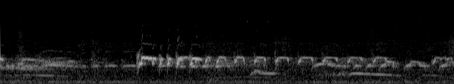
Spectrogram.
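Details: Local zebra dove, described as a constant, big-voiced singer, used to lure and stimulate other doves: a soft rolling coo of short, evenly spaced notes strung into a long train, over a steady background hiss.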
